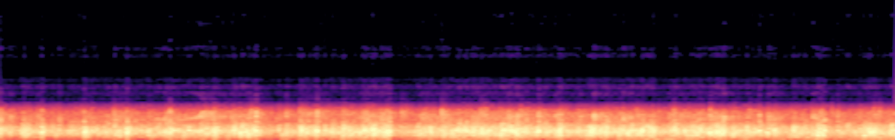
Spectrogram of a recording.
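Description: Crowd applauding, a dense, steady patter of many hands clapping.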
